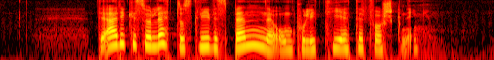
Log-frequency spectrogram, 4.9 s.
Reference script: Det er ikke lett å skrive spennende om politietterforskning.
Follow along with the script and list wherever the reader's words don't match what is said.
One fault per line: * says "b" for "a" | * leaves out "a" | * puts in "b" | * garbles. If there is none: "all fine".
* puts in "så"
